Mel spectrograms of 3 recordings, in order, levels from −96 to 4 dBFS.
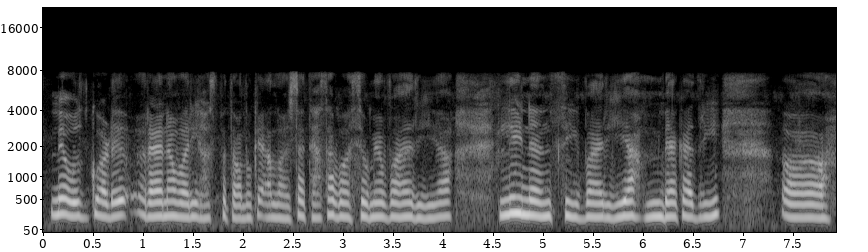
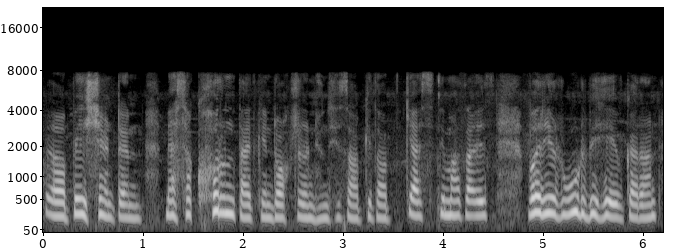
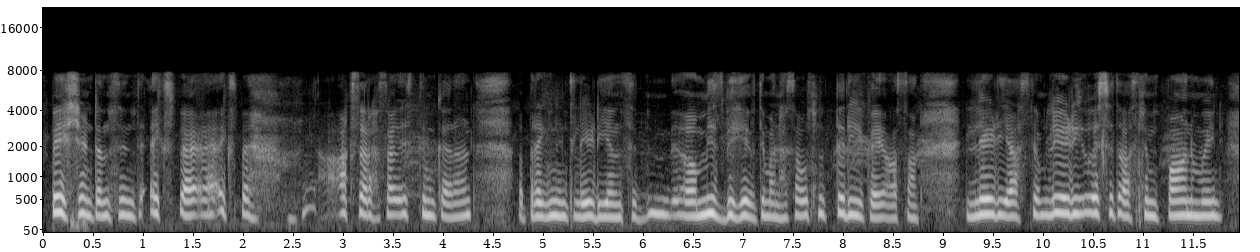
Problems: constant background noise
